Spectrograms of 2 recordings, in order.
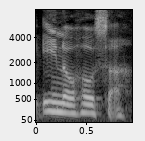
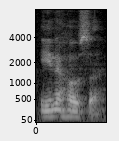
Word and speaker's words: Hinojosa: It starts with an H, which is silent, and then the J in the middle sounds like the H. Okay. So it's really Hinojosa. Hinojosa.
